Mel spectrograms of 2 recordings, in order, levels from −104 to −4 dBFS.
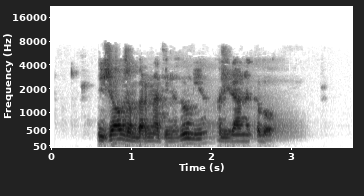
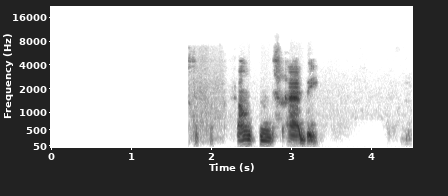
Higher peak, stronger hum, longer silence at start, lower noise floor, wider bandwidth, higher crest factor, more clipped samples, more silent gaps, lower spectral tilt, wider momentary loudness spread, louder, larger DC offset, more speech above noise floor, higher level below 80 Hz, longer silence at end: first, -2 dBFS vs -10 dBFS; neither; second, 0.6 s vs 1.7 s; second, -67 dBFS vs -82 dBFS; about the same, 7.8 kHz vs 7.2 kHz; second, 16 dB vs 24 dB; neither; neither; about the same, -3.5 dB/octave vs -3.5 dB/octave; first, 11 LU vs 7 LU; first, -16 LUFS vs -28 LUFS; neither; about the same, 51 dB vs 54 dB; first, -66 dBFS vs -84 dBFS; second, 0.95 s vs 1.2 s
